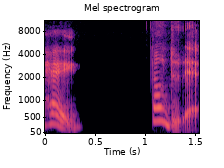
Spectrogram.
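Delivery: gentle little whisper, soft, barely there. Imitating the little voice in the back of the head: soft quiet inner voice. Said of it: "It's real soft. It's real quiet".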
